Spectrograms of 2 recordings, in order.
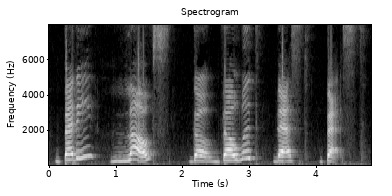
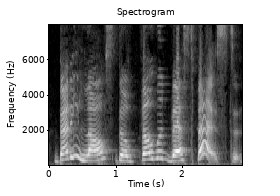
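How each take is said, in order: First: It is said slowly. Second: It is said fast.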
